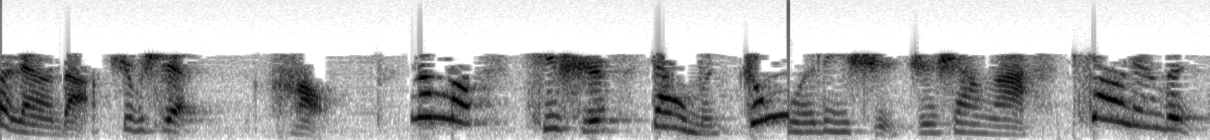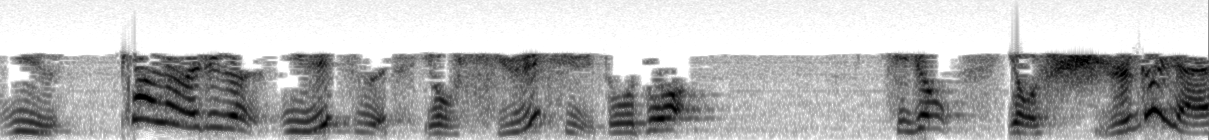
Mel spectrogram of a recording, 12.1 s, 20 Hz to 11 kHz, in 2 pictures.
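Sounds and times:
woman speaking: 0:00.0 - 0:09.7, 0:10.4 - 0:12.0.

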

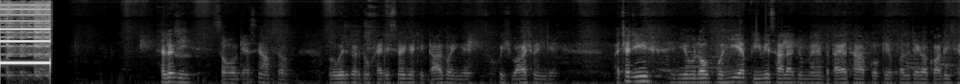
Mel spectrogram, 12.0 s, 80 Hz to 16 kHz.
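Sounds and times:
high test-tone beep: 0:00.0 - 0:00.7.

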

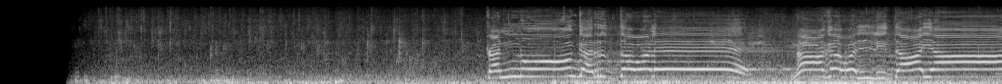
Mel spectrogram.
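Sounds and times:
rain hiss: 0:00.7 - 0:10.0
thunder rumble: 0:00.7 - 0:10.0.

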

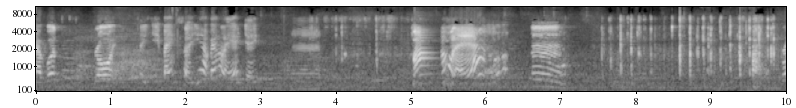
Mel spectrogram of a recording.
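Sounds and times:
keyboard keystroke clicks: 0:07.5 - 0:09.9.

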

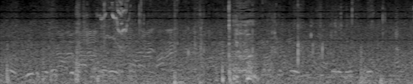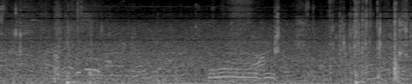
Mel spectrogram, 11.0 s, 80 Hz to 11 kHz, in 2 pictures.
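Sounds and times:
voices calling out: 0:00.0 - 0:09.7.

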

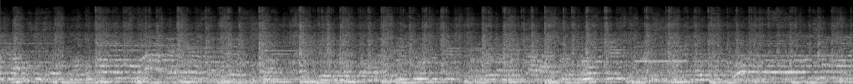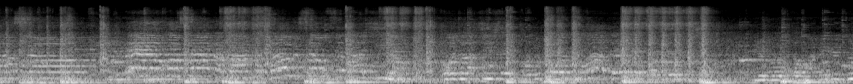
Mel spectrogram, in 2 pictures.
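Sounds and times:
bass drum pulses: 0:00.0 - 0:17.0
samba drumming: 0:00.0 - 0:17.0.

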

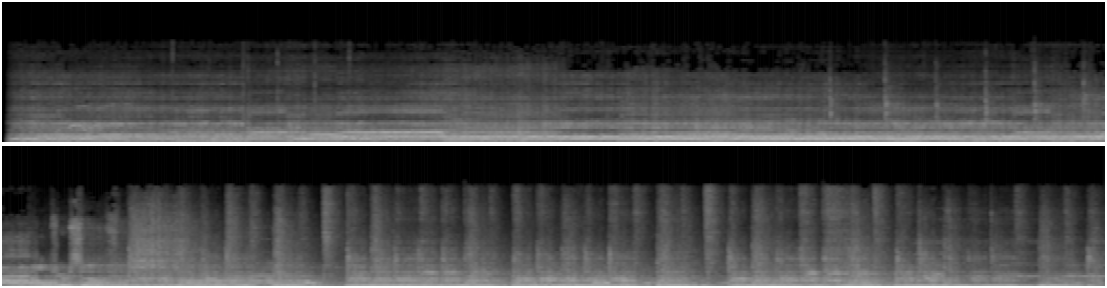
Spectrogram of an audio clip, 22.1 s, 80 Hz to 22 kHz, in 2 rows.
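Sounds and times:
crowd voices: 0:00.0 - 0:22.0
live rock band: 0:11.9 - 0:22.0.

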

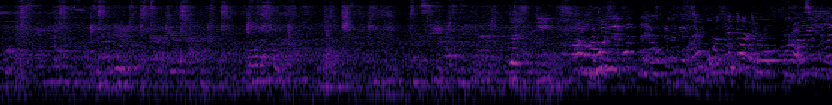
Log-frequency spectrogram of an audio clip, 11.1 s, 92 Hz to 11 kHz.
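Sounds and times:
chatter of many voices: 0:00.0 - 0:11.0
children's voices: 0:00.0 - 0:11.0.

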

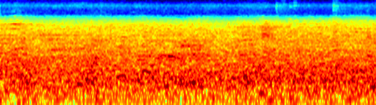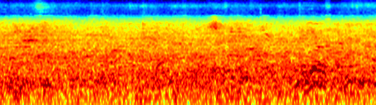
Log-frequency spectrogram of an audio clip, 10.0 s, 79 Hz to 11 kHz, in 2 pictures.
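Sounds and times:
shop background din: 0:00.0 - 0:10.0.

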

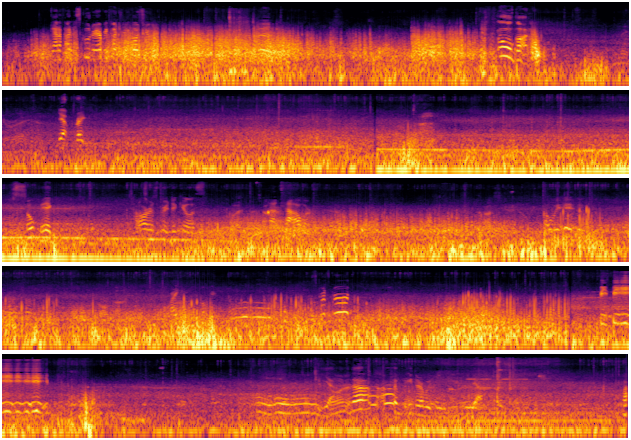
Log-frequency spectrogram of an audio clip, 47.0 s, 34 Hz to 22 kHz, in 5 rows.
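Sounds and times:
scooter road rumble: 0:00.0 - 0:47.0
wind on microphone: 0:00.0 - 0:47.0.

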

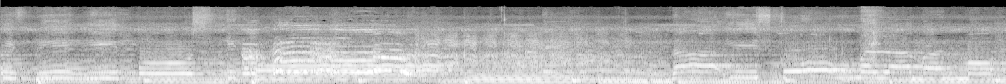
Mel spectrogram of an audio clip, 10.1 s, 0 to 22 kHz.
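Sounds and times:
background music with low notes: 0:00.0 - 0:10.0
rooster crowing: 0:02.4 - 0:06.0.

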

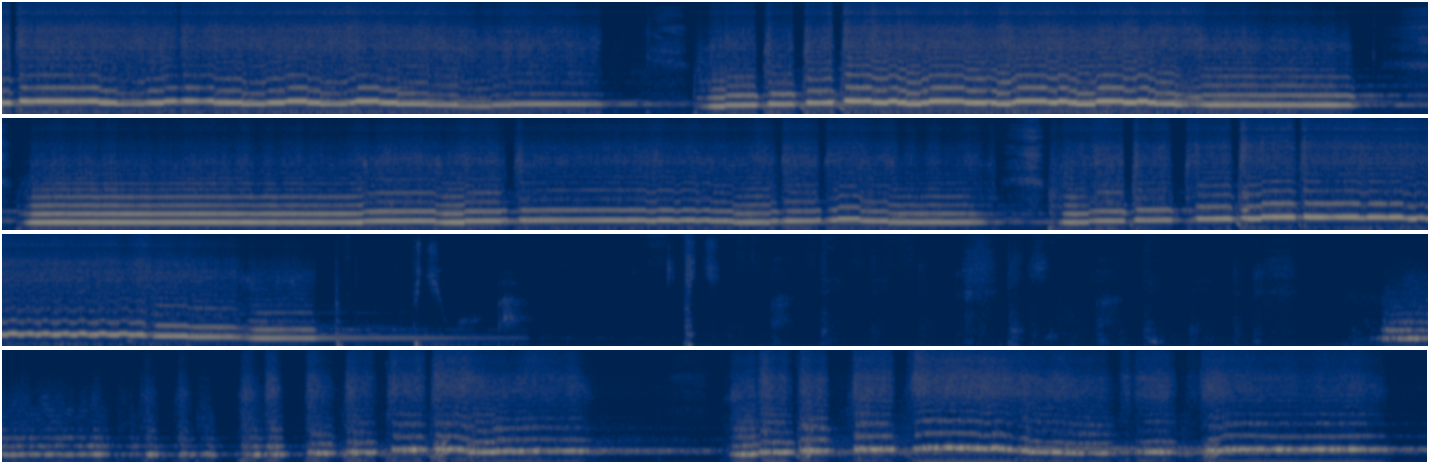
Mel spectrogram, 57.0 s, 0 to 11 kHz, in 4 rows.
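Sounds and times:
homemade flute melody: 0:00.0 - 0:33.0, 0:42.2 - 0:57.0.

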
